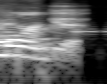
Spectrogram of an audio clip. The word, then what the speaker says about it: mortgage: 29 march once again more mortgage yeah we pronounce it mortgage good number 30 recipe number 31 cauliflower number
